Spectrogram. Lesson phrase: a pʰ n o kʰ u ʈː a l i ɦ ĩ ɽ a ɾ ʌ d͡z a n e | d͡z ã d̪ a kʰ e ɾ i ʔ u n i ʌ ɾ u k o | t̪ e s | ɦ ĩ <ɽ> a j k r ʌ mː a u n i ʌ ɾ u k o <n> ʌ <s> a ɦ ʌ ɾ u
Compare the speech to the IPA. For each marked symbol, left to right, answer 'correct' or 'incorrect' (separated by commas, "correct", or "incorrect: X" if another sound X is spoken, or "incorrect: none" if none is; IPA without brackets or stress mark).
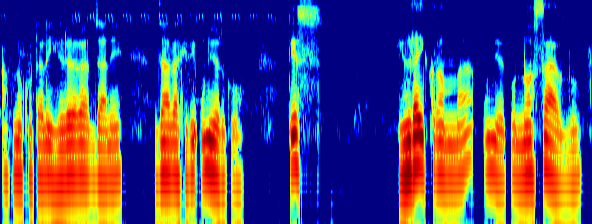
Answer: correct, correct, correct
